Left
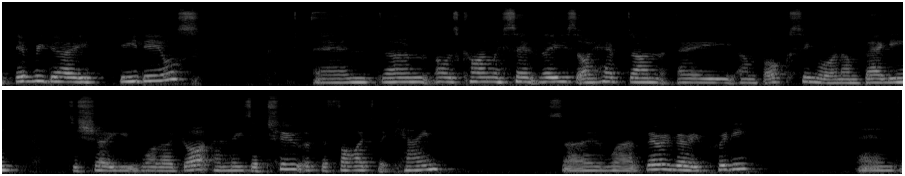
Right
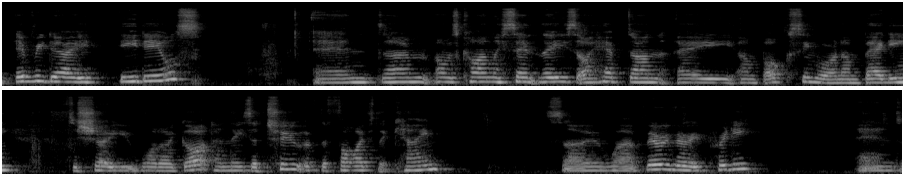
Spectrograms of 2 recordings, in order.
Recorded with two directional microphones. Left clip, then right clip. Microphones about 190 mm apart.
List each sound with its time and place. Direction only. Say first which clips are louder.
0.1 s speech: right 6 dB; 30° left (ahead or behind)
3.1 s speech: right 5 dB; 30° left (ahead or behind)
14.4 s speech: right 6 dB; 30° left (ahead or behind)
